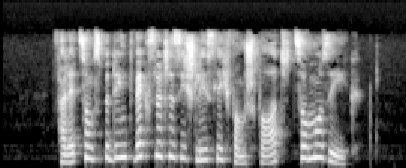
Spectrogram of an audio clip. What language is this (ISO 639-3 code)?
deu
